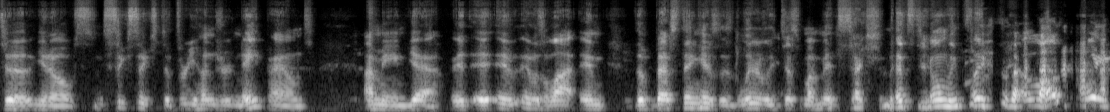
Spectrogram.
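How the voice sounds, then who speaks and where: Here a man has a normal speaking voice with a fairly high pitch. His pace is moderate. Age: 30s. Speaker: podcast guest, warehouse worker. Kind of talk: casual chat.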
